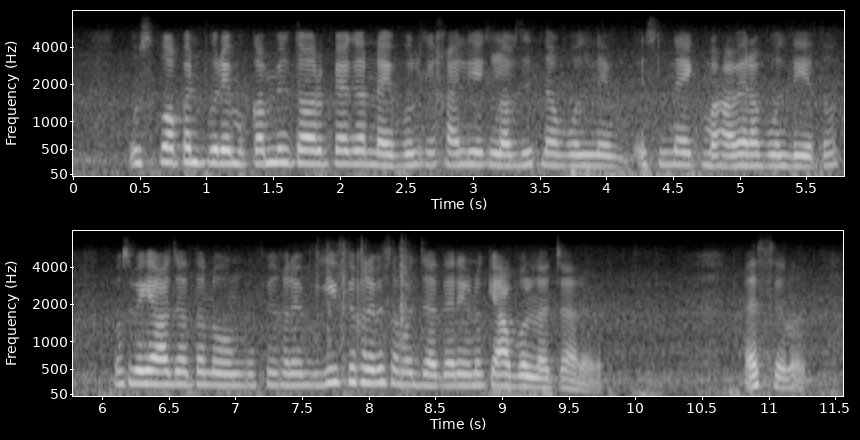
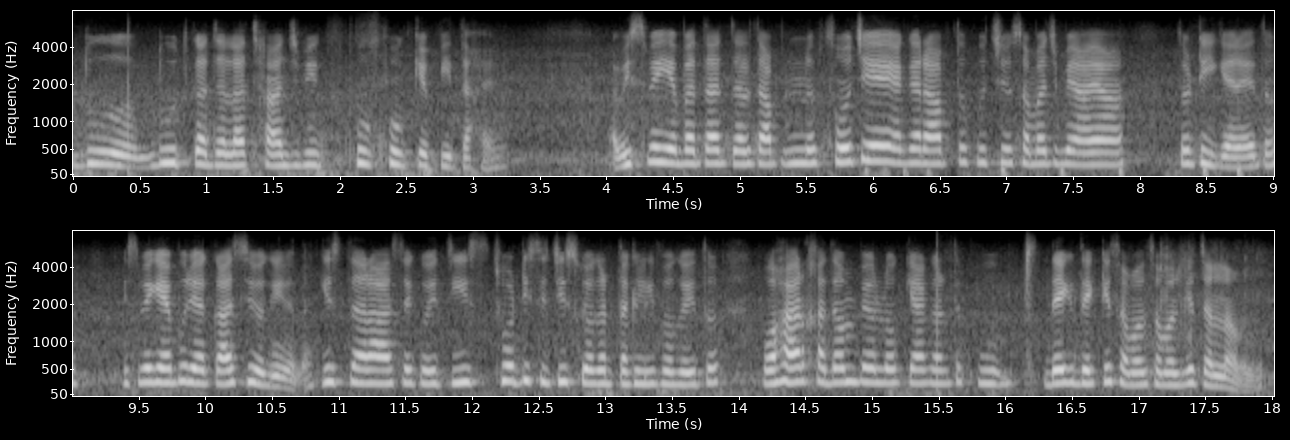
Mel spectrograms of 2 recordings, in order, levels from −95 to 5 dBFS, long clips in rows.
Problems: constant background noise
